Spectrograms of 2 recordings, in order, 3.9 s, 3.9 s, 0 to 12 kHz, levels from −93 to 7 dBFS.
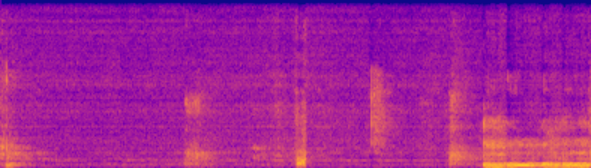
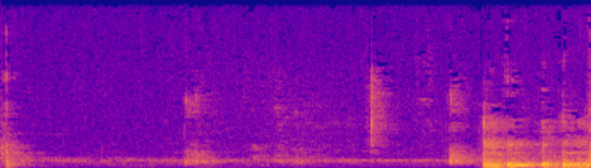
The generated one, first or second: first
